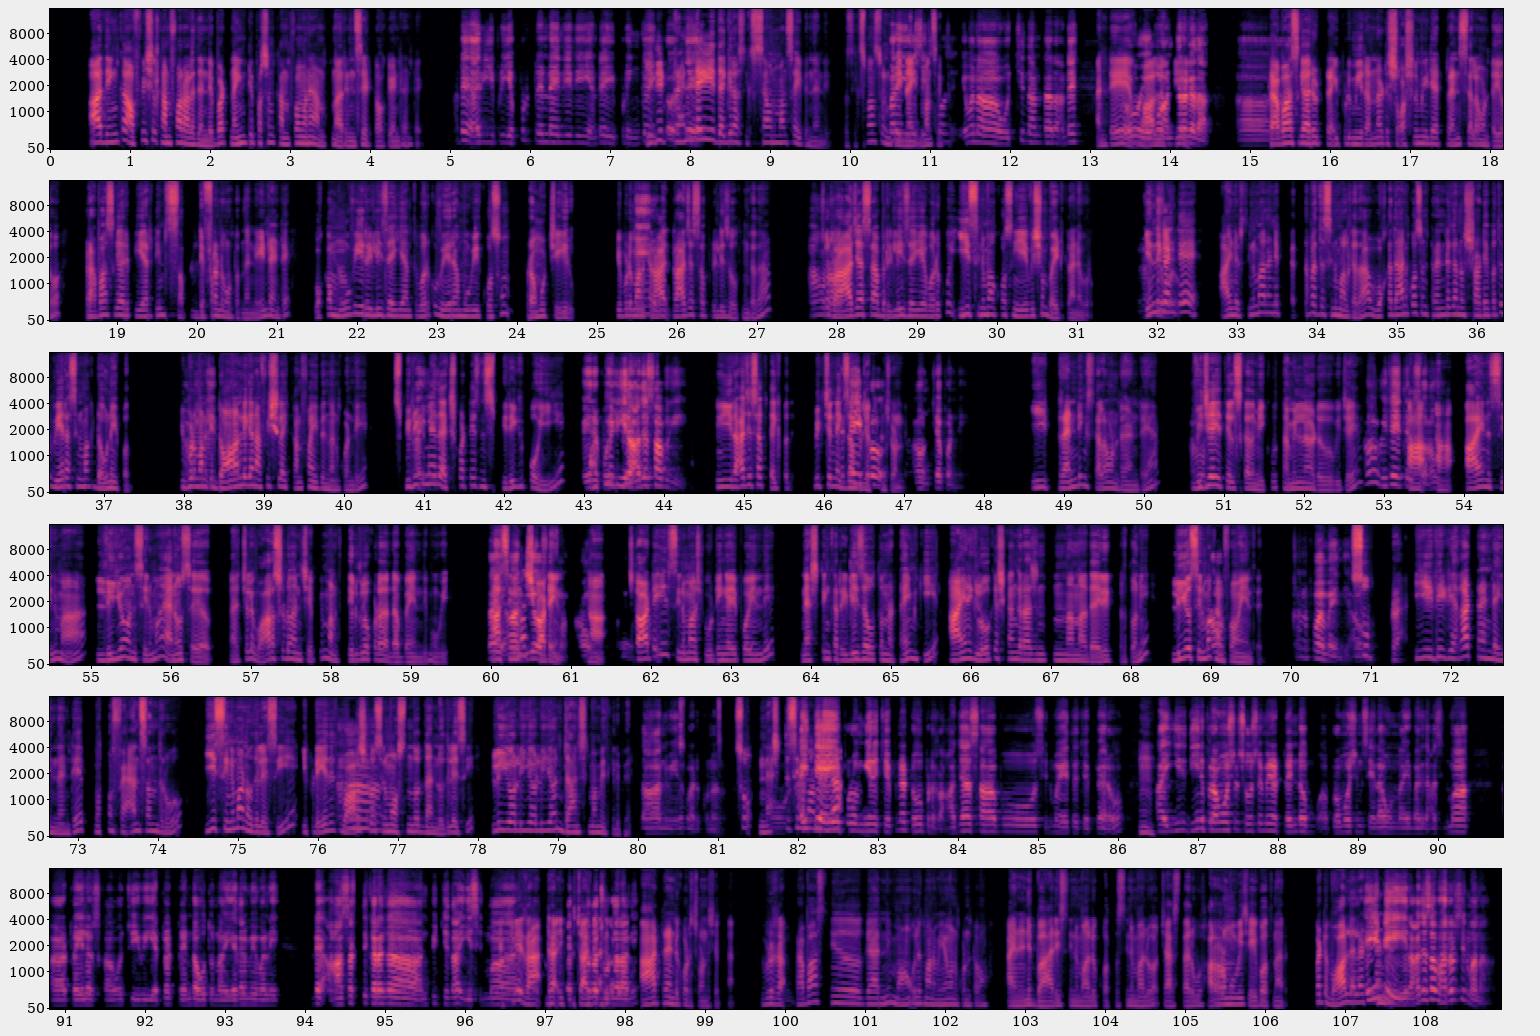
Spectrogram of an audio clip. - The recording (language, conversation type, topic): Telugu, podcast, సోషల్ మీడియా ట్రెండ్‌లు మీ సినిమా ఎంపికల్ని ఎలా ప్రభావితం చేస్తాయి?
- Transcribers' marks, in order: in English: "అఫిసియల్ కన్ఫార్మ్"; in English: "బట్ నైన్టీ పెర్సెంట్ కన్ఫర్మ్"; in English: "ఇన్‌సైడ్ టాక్"; in English: "ట్రెండ్"; in English: "ట్రెండ్"; in English: "సిక్స్ సెవెన్ మంత్స్"; in English: "సిక్స్ మంత్స్"; in English: "నైన్ మంత్స్"; in English: "సిక్స్ మంత్స్"; in English: "సోషల్ మీడియా ట్రెండ్స్"; in English: "పిఆర్ టీమ్"; in English: "డిఫరెంట్‌గా"; in English: "మూవీ రిలీజ్"; in English: "మూవీ"; in English: "ప్రమోట్"; in English: "రిలీజ్"; in English: "హీరో"; in English: "సో"; in English: "రిలీజ్"; stressed: "పెద్ద"; in English: "ట్రెండ్‌గాని స్టార్ట్"; in English: "డౌన్"; in English: "డౌన్"; in English: "అఫిశియల్"; in English: "కన్ఫార్మ్"; in English: "స్పిరిట్"; in English: "ఎక్స్‌పెక్టేషన్"; in English: "ఆటోమేటిక్‌గా"; in English: "ఎగ్జాంపుల్"; in English: "ట్రెండింగ్స్"; in English: "అనౌన్స్ యాక్చువలి"; in English: "డబ్"; in English: "మూవీ"; in English: "స్టార్ట్"; in English: "లియో"; in English: "స్టార్ట్"; in English: "షూటింగ్"; in English: "నెక్స్ట్"; in English: "రిలీజ్"; in English: "డైరెక్టర్"; in English: "కన్ఫార్మ్"; in English: "కన్ఫర్మ్"; in English: "సో"; in English: "ట్రెండ్"; in English: "ఫ్యాన్స్"; other background noise; in English: "సో నెక్స్ట్"; in English: "ప్రమోషన్ సోషల్ మీడియా ట్రెండ్ ప్రమోషన్స్"; in English: "ట్రైలర్స్"; in English: "ట్రెండ్"; in English: "యాక్చువల్లీ"; in English: "ట్రెండ్"; in English: "హర్రర్ మూవీ"; in English: "బట్"; surprised: "ఏంటి? 'రాజాసాబ్' హర్రర్ సినిమానా?"; in English: "ట్రెండ్"; in English: "హర్రర్"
